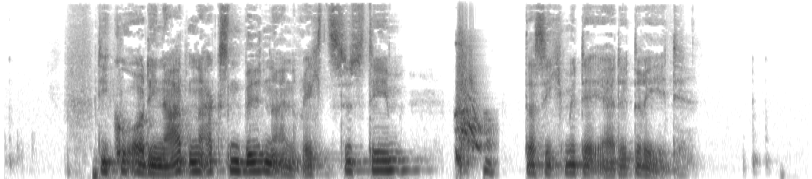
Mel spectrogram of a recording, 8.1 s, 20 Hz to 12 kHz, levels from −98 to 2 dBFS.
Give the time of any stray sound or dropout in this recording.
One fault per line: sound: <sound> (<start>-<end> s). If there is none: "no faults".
sound: cough (4.5-5.0 s)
